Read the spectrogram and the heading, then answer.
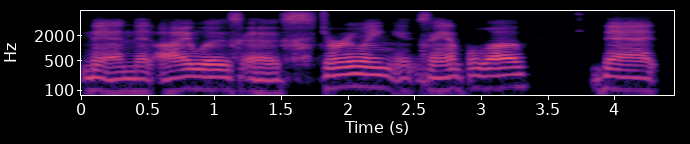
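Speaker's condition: Cleft palate; present since childhood

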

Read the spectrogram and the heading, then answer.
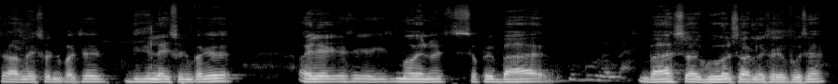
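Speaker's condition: Parkinson's disease; slurred, jumbled speech, sometimes hard to understand, sometimes sounds fine, dry mouth

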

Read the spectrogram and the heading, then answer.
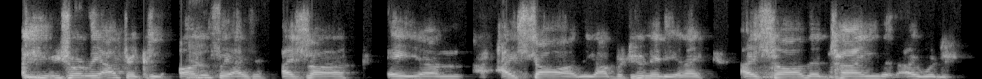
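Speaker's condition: Cerebral palsy; wheelchair user

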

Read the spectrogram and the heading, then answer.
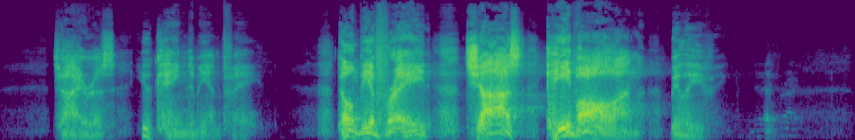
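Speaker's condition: Voice box removal needed; vocal cord cancer

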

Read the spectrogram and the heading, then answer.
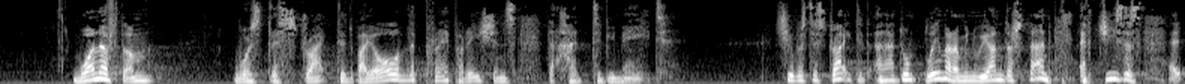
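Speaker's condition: No condition

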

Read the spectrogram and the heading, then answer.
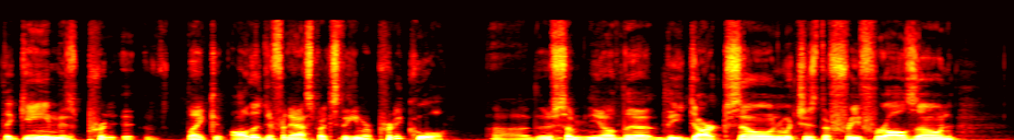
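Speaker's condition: Cleft palate; congenital cleft palate

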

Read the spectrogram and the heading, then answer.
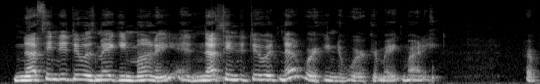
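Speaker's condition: Parkinson's disease; voice shakes, body shakes

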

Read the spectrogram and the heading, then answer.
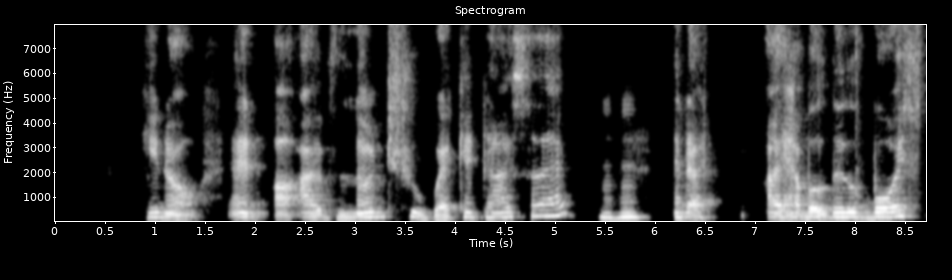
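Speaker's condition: Hemorrhagic stroke; more than a year after stroke

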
